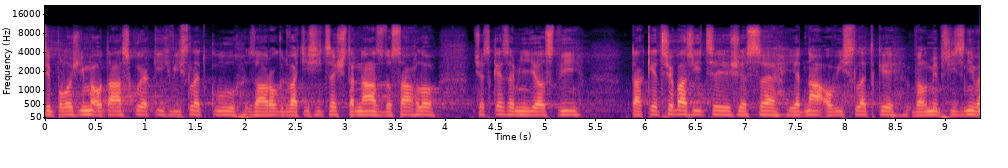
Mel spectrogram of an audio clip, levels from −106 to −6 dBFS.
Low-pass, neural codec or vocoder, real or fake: 10.8 kHz; none; real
